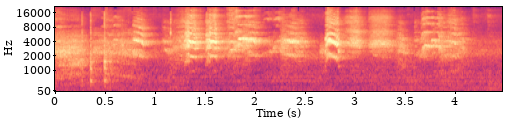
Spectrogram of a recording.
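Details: A breeding pair of sun conures gives harsh, rasping squawks in bursts about every half second, mixed with a few sharper shrill notes.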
